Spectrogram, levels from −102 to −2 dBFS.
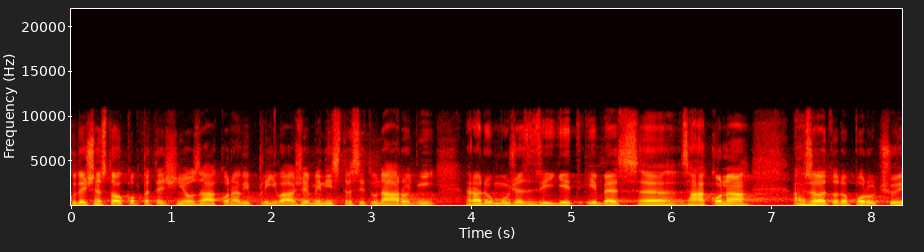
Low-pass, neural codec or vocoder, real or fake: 10.8 kHz; vocoder, 48 kHz, 128 mel bands, Vocos; fake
